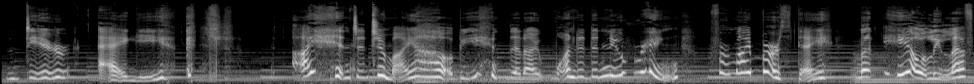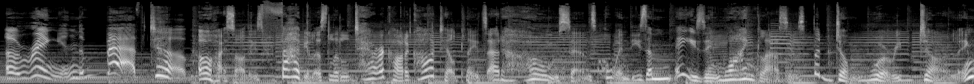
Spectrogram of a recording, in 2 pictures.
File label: Character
